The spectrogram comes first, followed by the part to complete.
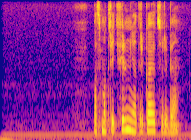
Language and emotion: Russian, neutral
